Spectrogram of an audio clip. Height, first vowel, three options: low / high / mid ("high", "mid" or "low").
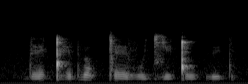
mid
